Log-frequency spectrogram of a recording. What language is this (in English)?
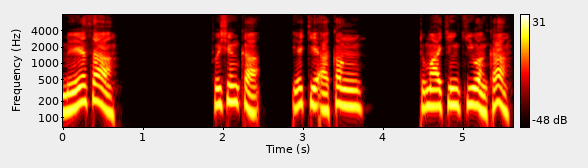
Hausa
